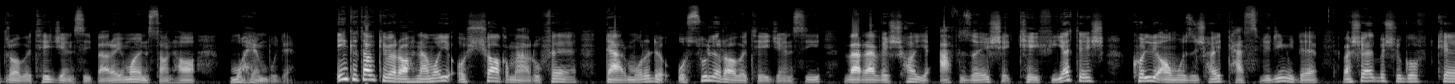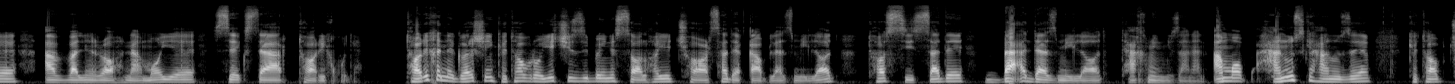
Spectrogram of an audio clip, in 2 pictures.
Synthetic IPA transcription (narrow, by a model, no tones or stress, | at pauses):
d̪ɾɒːbe̞t̪ʰe̞jed͡ʒe̞nsiːbæɾɒːje̞mɒːe̞nsɒ̰ːnɦɒː | mohe̞mbṵːd̪e̞̰ | ʔinkʰe̞t̪ʰɒːb̥cʰe̞be̞ɾɒːɦnæmɒːjeʔoʃːɒːɣmæʔɾuːfe̞d̪̥æɾmoːɾe̞d̪e̞osuːle̞ɾɒːbe̞t̪ʰejed͡ʒe̞nsiː | væɾæve̞ʃhɒːje̞æfzɒːje̞ʃecʰe̞jfijæt̪ʰe̞ʃkʰo̞lːiːɒːmuze̞ʃhɒːjet̪ʰæsviːɾiːmiːd̪e̞ | væʃɒːjæd̪̚beʃeɡoft̪cʰe̞ʔævːæliːnrɒːhnæmɒːje̞ | seksd̪̥æɾt̪ʰɒːɾiːxbṵːd̪e̞ | t̪ʰɒːɾiːxene̞ɡɒːɾeʃeiːncʰe̞t̪ʰɒːbɾojet͡ʃʰiːziːbe̞jne̞sɒːlɦɒːje̞t͡ʃʰɒːɾsæd̪e̞ɡæblæzmiːlɒːd̪̥ | t̪ʰːɒːsiːsæd̪e | bæ̰ʔd̪æzmiːlɒːd̪̥t̪ʰːæxmiːnmiːzæ̰næ̰nd̪̥ʔæmːɒːhænuːz̥kʰʲe̞ɦænuːze | cʲʰe̞t̪ʰɒːb̥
